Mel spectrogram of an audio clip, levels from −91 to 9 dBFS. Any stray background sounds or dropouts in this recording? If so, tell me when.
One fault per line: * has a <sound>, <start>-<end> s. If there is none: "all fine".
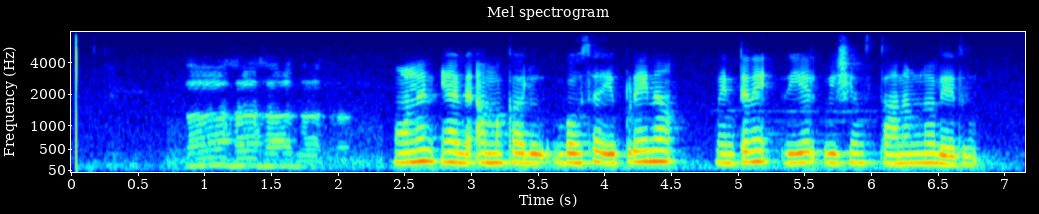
* has a laugh, 0.9-2.1 s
